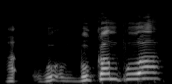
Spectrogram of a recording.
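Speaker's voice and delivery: ordinary delivery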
